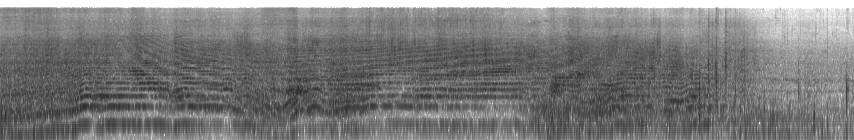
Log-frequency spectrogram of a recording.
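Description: A hover bike engine roars in a video, a loud steady droning whine built of layered tones that waver in pitch, easing off near the end.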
